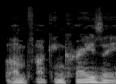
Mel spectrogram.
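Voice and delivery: ordinary talk, nothing marked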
